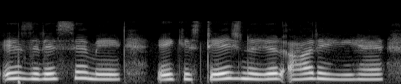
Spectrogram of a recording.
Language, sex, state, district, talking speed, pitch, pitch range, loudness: Hindi, female, Jharkhand, Palamu, 135 wpm, 245 Hz, 235-260 Hz, -15 LUFS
